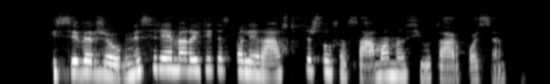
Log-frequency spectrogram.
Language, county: Lithuanian, Šiauliai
